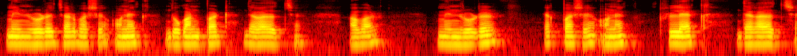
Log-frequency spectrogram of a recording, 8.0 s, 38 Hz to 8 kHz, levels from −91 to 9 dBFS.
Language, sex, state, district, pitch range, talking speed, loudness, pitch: Bengali, male, Tripura, West Tripura, 120-130 Hz, 115 wpm, -21 LUFS, 125 Hz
